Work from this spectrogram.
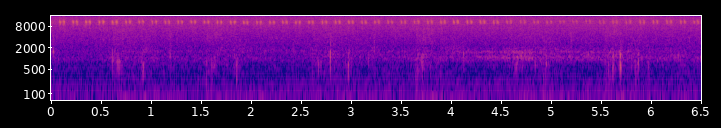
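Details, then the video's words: Crickets chirp on an evening walk after a thunderstorm in Zwettl, Austria: thin, high pulses repeat evenly several times per second over soft footsteps and low rumble. "ASMR Cricket Sounds"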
